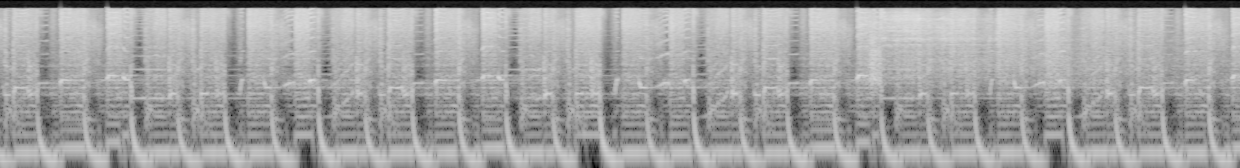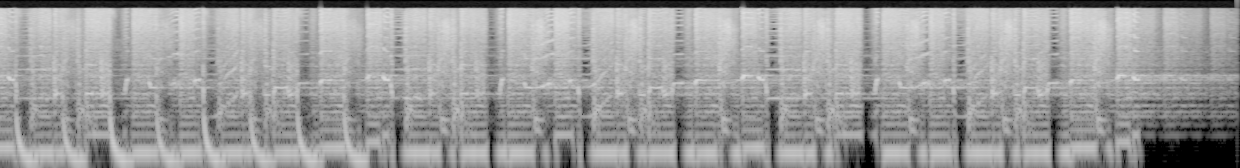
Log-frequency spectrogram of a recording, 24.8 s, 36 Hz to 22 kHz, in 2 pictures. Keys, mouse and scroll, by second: 1.1 g, 1.9 r, 6.0 shift+d, 7.1 r, 9.1 g, 10.4 r, 12.0 g, 13.2 r, 15.4 g, 18.6 click, 19.8 KP_0, 21.7 KP_7, 23.3 shift+d.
